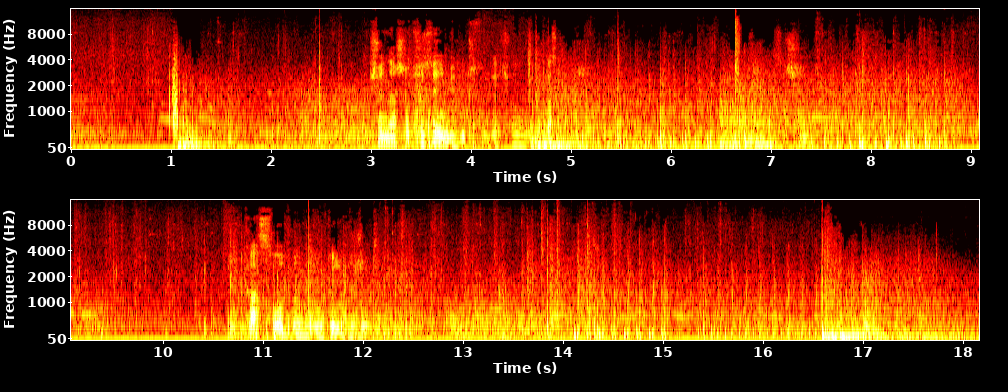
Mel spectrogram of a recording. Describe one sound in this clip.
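A machine gun fires short, loud bursts.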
